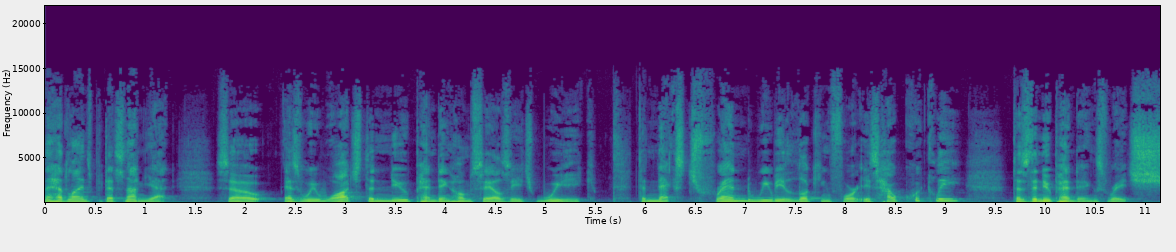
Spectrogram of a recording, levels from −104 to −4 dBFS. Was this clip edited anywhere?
yes; 2 cuts; at 0.9 s, 7.3 s

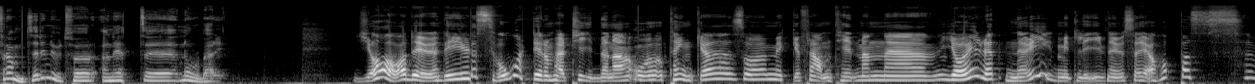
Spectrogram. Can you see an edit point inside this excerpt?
yes; 3 cuts; at 4.7 s, 10.6 s, 11.1 s

